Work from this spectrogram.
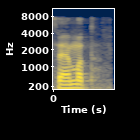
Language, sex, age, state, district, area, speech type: Punjabi, male, 30-45, Punjab, Mohali, urban, read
